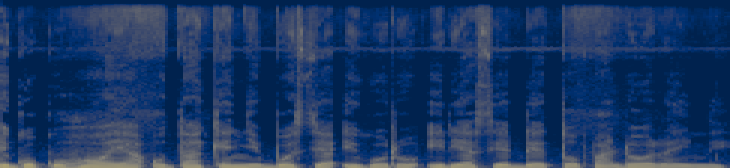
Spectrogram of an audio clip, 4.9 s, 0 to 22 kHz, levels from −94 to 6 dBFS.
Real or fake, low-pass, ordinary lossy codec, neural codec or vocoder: fake; none; none; vocoder, 44.1 kHz, 128 mel bands every 256 samples, BigVGAN v2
